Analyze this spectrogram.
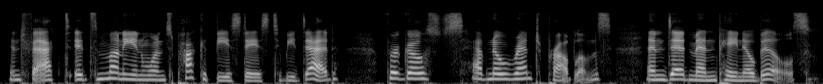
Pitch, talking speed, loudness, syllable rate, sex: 220 Hz, 175 wpm, -24 LUFS, 4.1 syllables/s, female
